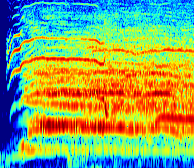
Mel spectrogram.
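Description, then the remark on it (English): A crowd cheer sound effect: a crowd erupts into loud, sustained cheering with whoops and yells, swelling quickly from silence and holding at full volume for about two seconds. “I'm upset because I'm I cannot find my crowd cheer. Oh, I found it.”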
